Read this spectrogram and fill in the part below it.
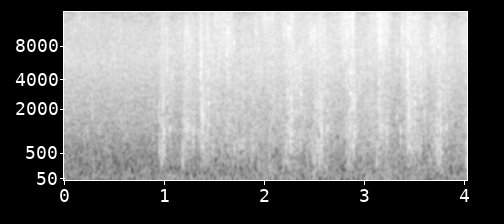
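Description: Footsteps run quickly over dirt and leaves.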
